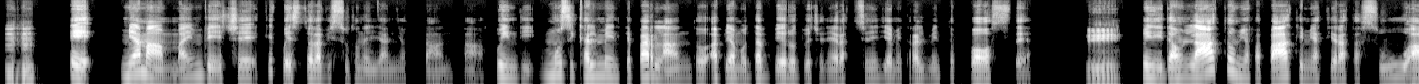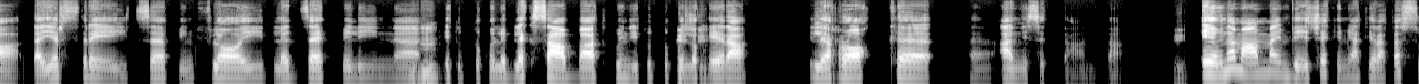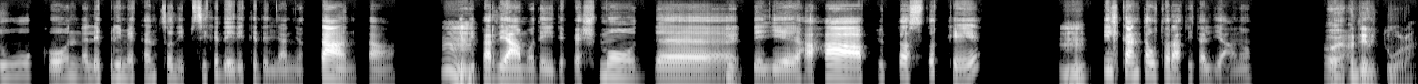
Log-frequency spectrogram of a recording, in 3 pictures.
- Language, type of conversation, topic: Italian, podcast, Che canzone useresti come colonna sonora della tua vita?
- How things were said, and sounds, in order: tapping; "Sì" said as "tì"; "Sì" said as "tì"; "Sì" said as "tì"; "Sì" said as "ì"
